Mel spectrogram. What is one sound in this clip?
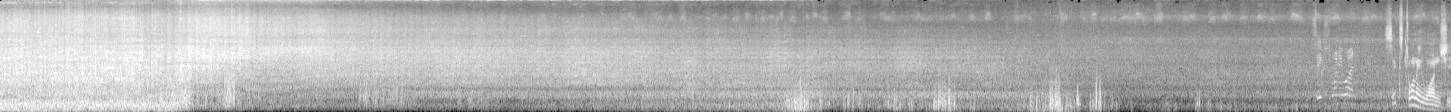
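A freight train rumbles past, its wheels clattering on the rails.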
